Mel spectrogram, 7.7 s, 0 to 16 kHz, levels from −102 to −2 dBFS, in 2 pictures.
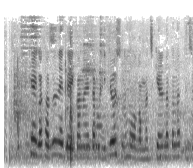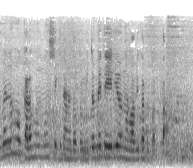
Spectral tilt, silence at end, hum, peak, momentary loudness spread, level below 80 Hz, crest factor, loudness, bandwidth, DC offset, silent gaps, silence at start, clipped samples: -2.5 dB/octave; 0 s; none; -4 dBFS; 11 LU; -80 dBFS; 24 dB; -29 LUFS; 11.5 kHz; under 0.1%; none; 0.1 s; under 0.1%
